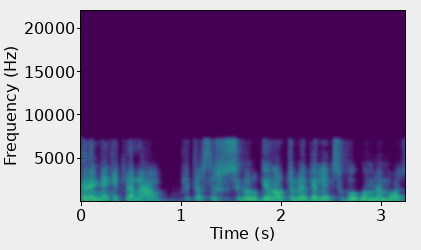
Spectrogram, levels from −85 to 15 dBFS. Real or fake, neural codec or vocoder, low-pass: fake; codec, 16 kHz in and 24 kHz out, 0.6 kbps, FireRedTTS-2 codec; 7.2 kHz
